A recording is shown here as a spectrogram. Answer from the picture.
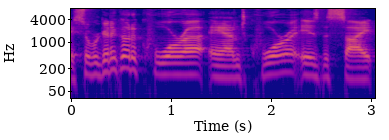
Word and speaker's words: Quora: as well okay so we're gonna go to Korra and Quora is the site it's spelled qu o ra right there so Cora dot-com and you can just go to it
